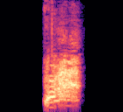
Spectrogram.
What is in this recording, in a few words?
squawk parrot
